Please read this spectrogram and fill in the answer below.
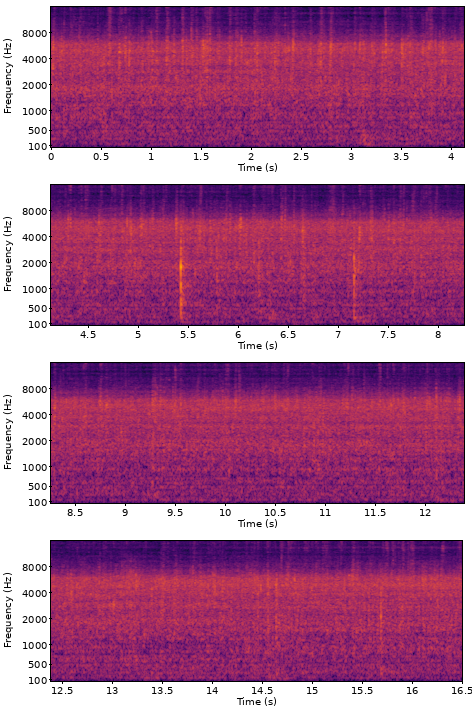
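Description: Chicken wings simmering in a reducing sauce in a frying pan, a steady sizzling hiss. Two sharp clicks, about five and seven seconds in, are the stirring spoon knocking the pan.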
